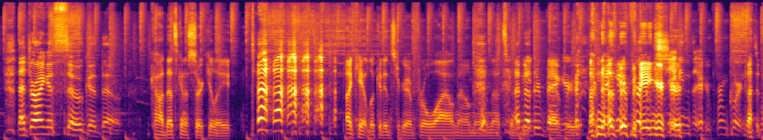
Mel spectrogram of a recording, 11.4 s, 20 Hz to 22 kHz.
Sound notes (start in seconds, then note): 4.3 crew laughing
